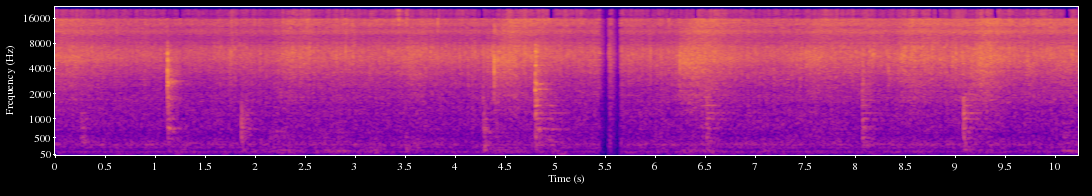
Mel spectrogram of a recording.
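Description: Onions sauté in a hot pan, a continuous loud sizzle with occasional stirring clicks and one brief dropout partway through, and no voices.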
